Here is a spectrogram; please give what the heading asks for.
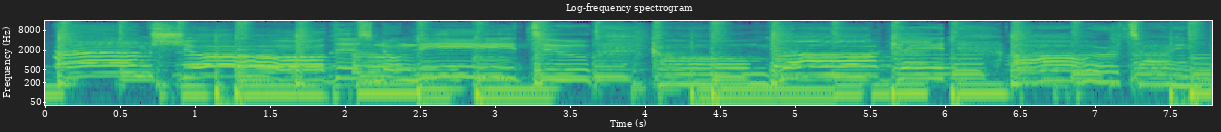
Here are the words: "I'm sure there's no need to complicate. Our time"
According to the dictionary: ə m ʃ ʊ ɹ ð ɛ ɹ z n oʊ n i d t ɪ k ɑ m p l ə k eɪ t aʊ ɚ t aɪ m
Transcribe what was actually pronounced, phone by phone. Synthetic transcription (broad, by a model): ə m ʃ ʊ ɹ ð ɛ ɹ z n oʊ n i d t ɪ k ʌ m b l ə k eɪ t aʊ ɚ t aɪ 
